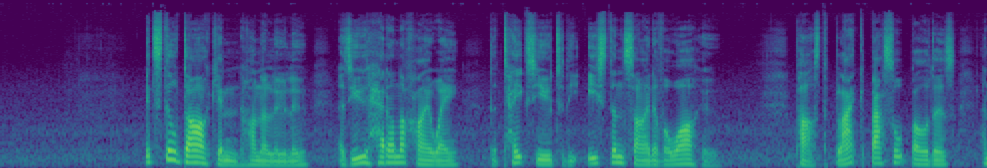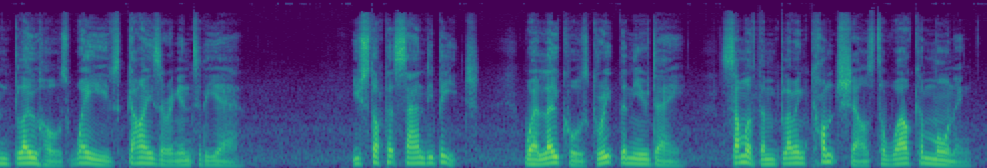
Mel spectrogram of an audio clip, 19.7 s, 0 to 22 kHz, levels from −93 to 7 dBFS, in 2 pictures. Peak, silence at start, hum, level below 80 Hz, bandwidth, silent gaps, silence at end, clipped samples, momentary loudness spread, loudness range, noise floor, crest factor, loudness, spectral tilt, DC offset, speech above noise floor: 0 dBFS; 1.45 s; none; -54 dBFS; 17 kHz; none; 0.15 s; under 0.1%; 12 LU; 4 LU; -54 dBFS; 22 dB; -22 LUFS; -4.5 dB/octave; under 0.1%; 32 dB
